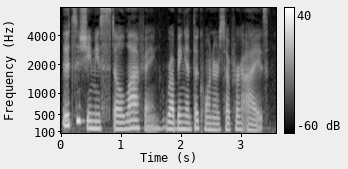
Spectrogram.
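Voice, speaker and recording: Low, gravelly woman reading a story. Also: steady tone, moderate pace, darkish tone, no room sound. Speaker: podfic reader. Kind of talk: audiobook reading of fan fiction.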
